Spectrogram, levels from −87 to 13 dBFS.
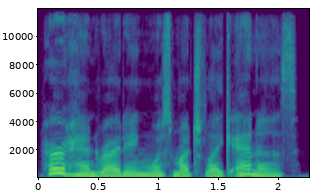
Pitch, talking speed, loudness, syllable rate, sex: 230 Hz, 160 wpm, -16 LUFS, 4.4 syllables/s, female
